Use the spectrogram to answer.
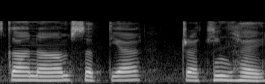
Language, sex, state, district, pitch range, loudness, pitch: Chhattisgarhi, female, Chhattisgarh, Korba, 185-200 Hz, -20 LUFS, 190 Hz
